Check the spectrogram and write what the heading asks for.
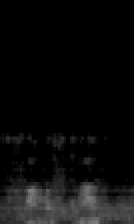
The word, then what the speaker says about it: friluftsliv: I've learned so far from Norwegian culture is the spiritual concept of Friluftsliv. It literally means outdoor life. Our well-being. And Norwegians love it so much that Friluftsliv, or free air life, is akin to a...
